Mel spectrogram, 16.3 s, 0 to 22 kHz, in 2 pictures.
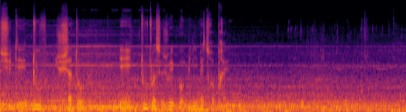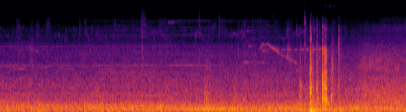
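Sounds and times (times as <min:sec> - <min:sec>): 
speech: 0:00.0 - 0:04.8
faint tonal whines: 0:00.0 - 0:16.2
tram in motion heard from inside the car: 0:00.0 - 0:16.2
clunk: 0:14.0 - 0:15.2.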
